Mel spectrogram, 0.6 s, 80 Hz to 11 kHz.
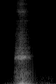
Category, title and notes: Sound effects > Human sounds and actions
shot blow short 2
blow, bubble, bubbles, foley, game, pomper, sfx, short, shot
